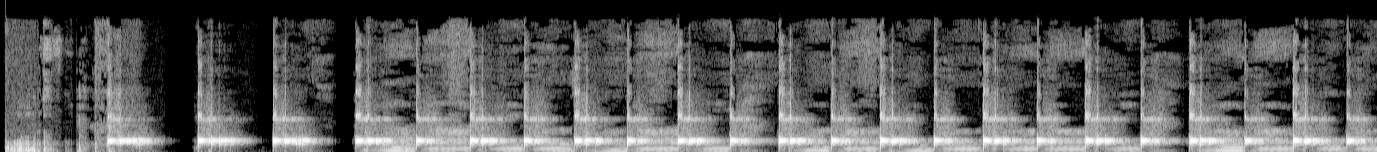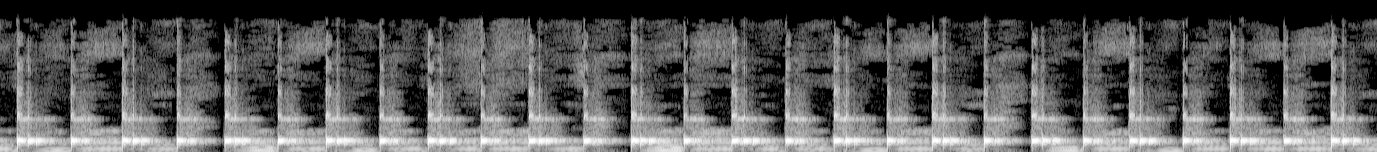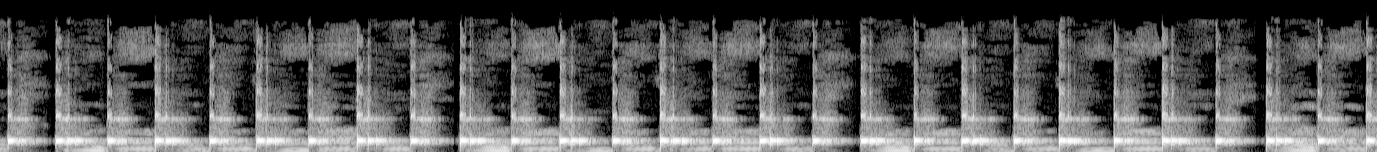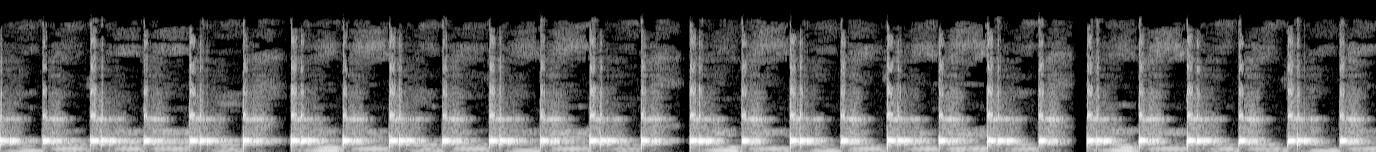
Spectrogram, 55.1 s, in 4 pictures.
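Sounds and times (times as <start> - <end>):
moktak wooden fish percussion: 0.0 - 55.0.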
